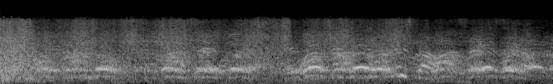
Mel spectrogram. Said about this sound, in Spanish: Mientras en la calle, algunos manifestantes disfrazados tienen petardos de manera festiva.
